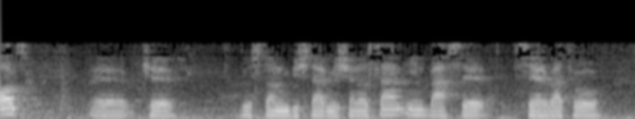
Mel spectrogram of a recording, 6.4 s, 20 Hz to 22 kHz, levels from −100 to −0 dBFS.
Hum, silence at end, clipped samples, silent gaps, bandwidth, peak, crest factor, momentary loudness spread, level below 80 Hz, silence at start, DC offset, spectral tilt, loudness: none; 0 s; under 0.1%; none; 5.8 kHz; -8 dBFS; 20 dB; 17 LU; -46 dBFS; 0 s; under 0.1%; -6.5 dB/octave; -28 LUFS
